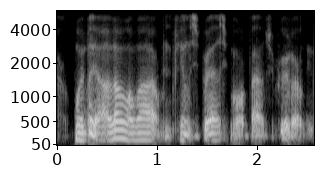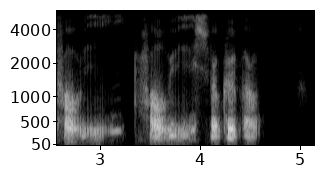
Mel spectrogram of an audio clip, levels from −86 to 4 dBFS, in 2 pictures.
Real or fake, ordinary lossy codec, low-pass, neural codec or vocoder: fake; none; 5.4 kHz; autoencoder, 44.1 kHz, a latent of 192 numbers a frame, MeloTTS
